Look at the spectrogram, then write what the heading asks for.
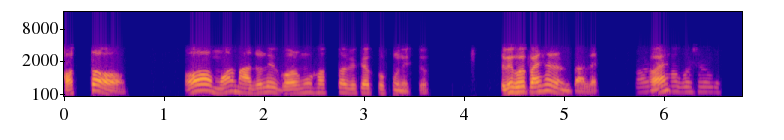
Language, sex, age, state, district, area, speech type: Assamese, male, 18-30, Assam, Majuli, rural, conversation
